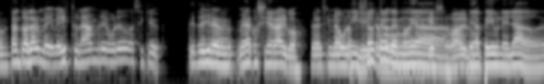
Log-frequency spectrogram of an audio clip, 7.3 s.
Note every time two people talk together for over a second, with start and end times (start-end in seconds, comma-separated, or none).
4.6-6.5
